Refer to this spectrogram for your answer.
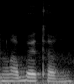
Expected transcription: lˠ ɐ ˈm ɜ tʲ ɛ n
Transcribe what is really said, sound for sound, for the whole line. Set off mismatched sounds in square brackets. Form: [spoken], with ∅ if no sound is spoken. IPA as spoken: lˠ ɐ [ˈb] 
